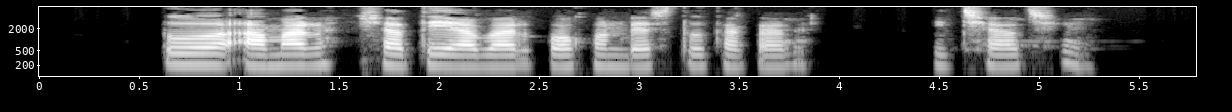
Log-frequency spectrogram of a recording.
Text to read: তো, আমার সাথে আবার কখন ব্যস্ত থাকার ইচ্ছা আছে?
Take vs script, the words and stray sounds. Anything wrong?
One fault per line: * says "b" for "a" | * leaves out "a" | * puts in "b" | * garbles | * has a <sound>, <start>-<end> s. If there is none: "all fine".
all fine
